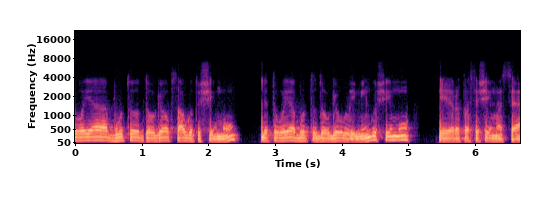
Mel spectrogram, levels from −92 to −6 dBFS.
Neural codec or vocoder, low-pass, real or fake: none; 7.2 kHz; real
